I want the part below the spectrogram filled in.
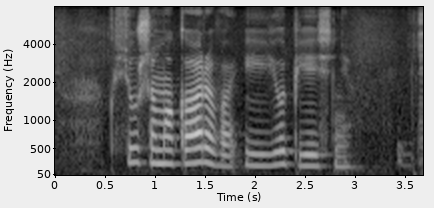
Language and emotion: Russian, neutral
